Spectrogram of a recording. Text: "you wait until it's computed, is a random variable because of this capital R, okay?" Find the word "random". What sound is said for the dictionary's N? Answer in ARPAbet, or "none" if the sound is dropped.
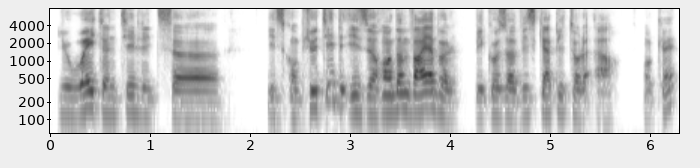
none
